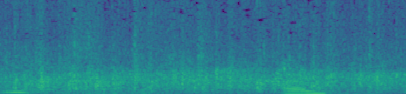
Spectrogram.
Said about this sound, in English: Yeah, you may applaud.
